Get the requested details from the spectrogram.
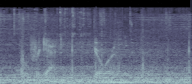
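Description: A young woman speaks casually, close to a microphone.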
